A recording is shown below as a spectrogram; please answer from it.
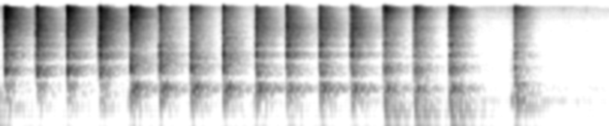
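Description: Drumsticks striking books used as a makeshift practice drum kit, an even run of about five strokes a second that stops about three and a half seconds in.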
